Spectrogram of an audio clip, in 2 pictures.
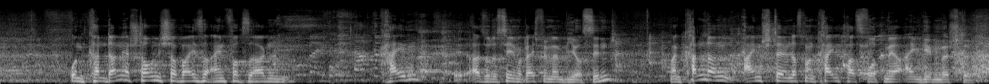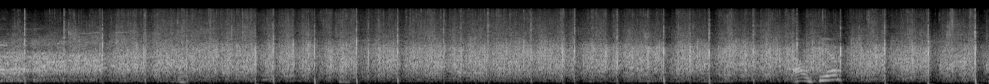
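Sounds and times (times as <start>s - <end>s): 
speech: 0.7s - 3.1s, 3.9s - 10.2s
laughter: 2.7s - 5.0s, 6.0s - 18.7s
audience clapping: 9.8s - 19.7s.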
